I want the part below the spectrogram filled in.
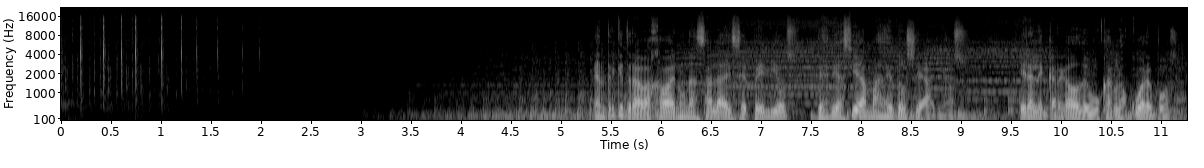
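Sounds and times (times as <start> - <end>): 
typewriter keystrokes: 0.0 - 2.0
speech: 5.3 - 11.2.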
